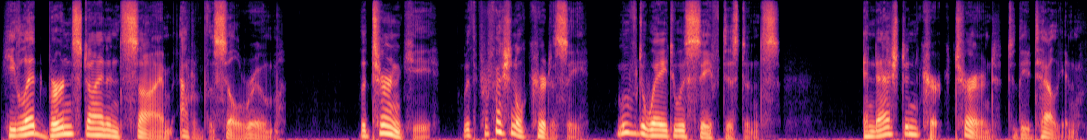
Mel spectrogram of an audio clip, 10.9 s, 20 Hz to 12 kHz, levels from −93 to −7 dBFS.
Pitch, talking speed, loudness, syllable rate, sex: 130 Hz, 155 wpm, -19 LUFS, 5.3 syllables/s, male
